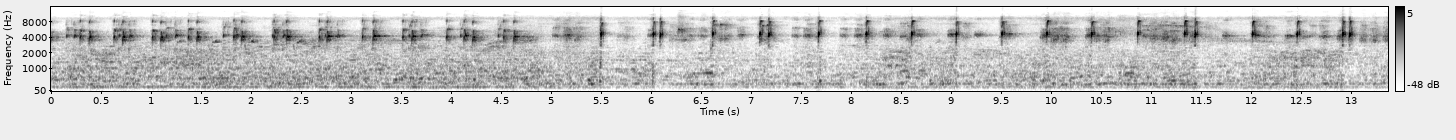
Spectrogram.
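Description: A baby squirrel gives rapid, high, scratchy chirps in quick repeated bursts, calling to its mother.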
